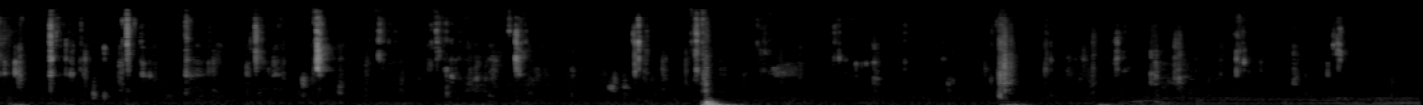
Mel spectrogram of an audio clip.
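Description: Close-miked chewing of a vegetarian dumpling: many short, wet mouth clicks and smacks, with a dull thump about seven seconds in and a smaller one about ten seconds in.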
